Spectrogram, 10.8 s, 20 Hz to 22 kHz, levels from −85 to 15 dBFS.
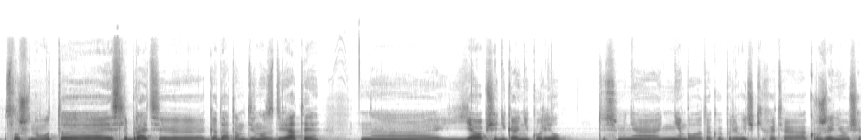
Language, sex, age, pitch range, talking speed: Russian, male, 20-39, 100-120 Hz, 135 wpm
